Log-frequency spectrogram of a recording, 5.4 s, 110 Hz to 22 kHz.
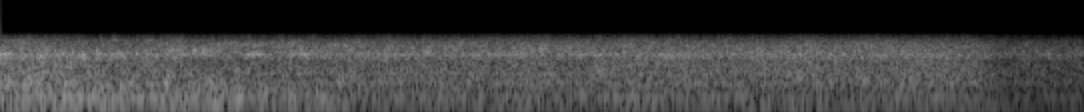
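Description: Citroën 2CV's air-cooled flat-twin engine running steadily at motorway speed, heard from inside the cabin together with road and wind noise. The sound drops noticeably in level near the end.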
